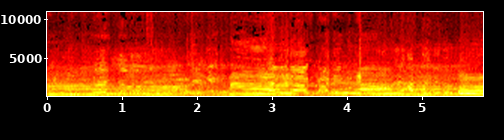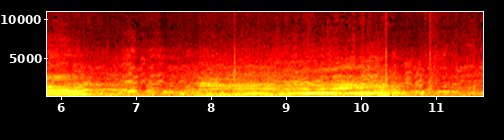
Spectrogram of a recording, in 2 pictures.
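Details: Sahiwal bull calves at a cattle market in Kishoreganj, Bangladesh, on 10 October 2025. Drawn-out, arching moos rise and fall repeatedly over the clip, set against a steady hubbub of crowd voices and bargaining.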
